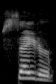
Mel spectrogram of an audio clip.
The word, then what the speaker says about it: Seder: They call this a Seder plate, S-E-D-E-R. Seder is how you pronounce it.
